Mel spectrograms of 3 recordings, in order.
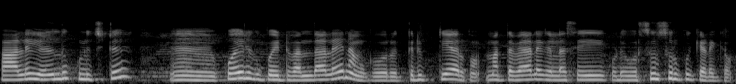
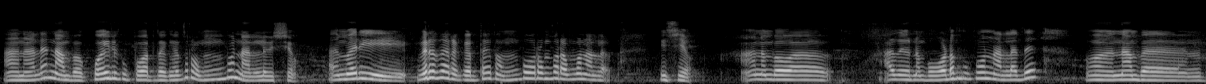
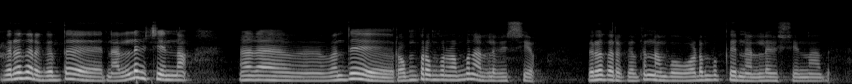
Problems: none marked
